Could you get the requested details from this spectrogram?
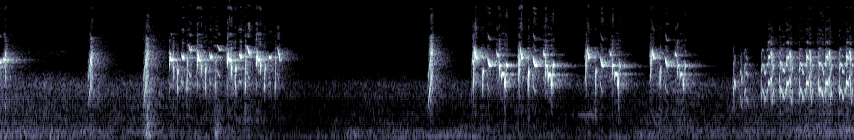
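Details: Strong bulbul song used to lure other bulbuls for trapping and to draw answers from distant birds: short bubbly phrases of falling warbled notes in bursts, separated by brief pauses, ending in a dense rapid chatter.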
